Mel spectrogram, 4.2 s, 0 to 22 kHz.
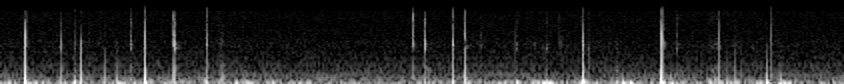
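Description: Long acrylic nails tap on the tops of the small metal microphone capsules of a Tascam DR-40 recorder. An irregular series of short, sharp ticks with bright edges sounds over a quiet, steady low hum. Each tap dies away almost instantly.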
